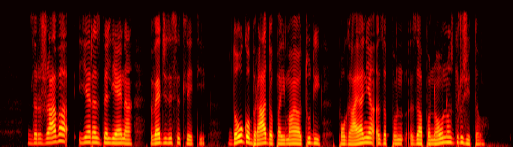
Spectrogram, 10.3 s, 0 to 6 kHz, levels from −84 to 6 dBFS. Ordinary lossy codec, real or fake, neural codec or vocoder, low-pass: none; real; none; 5.4 kHz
